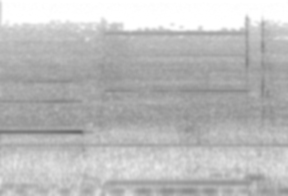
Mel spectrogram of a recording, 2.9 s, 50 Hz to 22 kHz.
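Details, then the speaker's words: Creality Ender 3 Pro 3D printer auto-homing, no silent mainboard: steady electric hum with a few clear tones as axes move to home and limit switch, plus faint tick; ordinary stepper motor noise, normal. "you hear that humming sound of the stepper motors this does not have a silent motherboard in it or main board so you're hearing all the humming and everything"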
